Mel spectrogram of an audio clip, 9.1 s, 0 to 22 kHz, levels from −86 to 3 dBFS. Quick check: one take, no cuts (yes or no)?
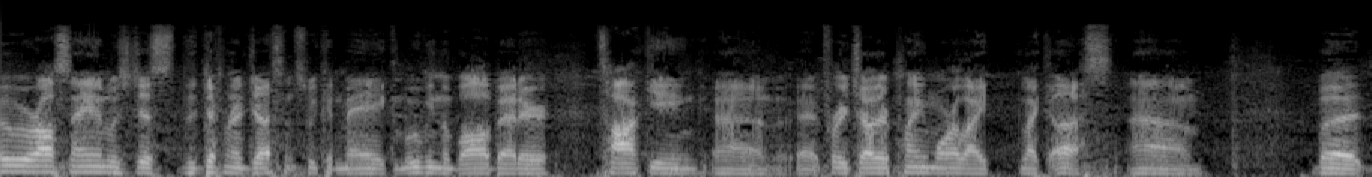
no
